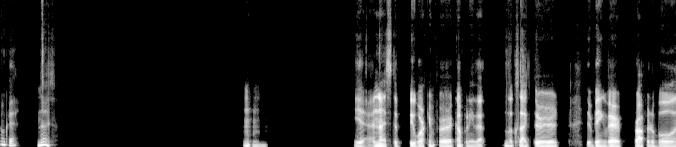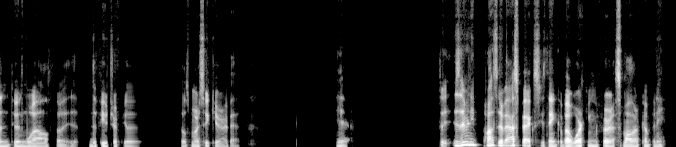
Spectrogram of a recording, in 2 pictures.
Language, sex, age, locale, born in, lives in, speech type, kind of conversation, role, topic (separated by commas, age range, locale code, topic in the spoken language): English, male, 35-39, en-US, United States, United States, conversation, advice, advisor, How can I fit in and learn quickly at a new job?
